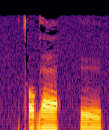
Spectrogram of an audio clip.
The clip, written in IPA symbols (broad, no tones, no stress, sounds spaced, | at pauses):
tʼ o ɡ ɛ | y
